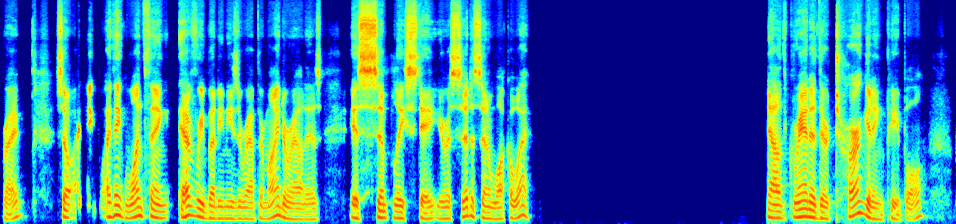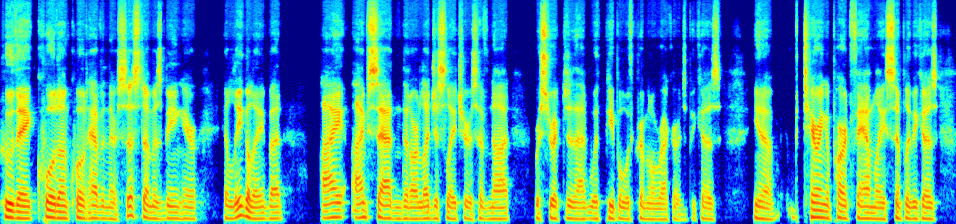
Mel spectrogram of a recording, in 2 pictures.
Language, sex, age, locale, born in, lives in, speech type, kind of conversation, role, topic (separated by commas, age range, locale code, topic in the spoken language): English, male, 65-69, en-US, United States, United States, conversation, advice, advisor, How can I manage stress without burning out?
